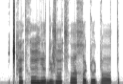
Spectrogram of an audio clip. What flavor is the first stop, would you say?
click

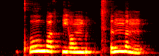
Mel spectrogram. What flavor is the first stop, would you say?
ejective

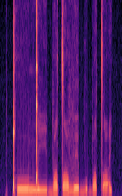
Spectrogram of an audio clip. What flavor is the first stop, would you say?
click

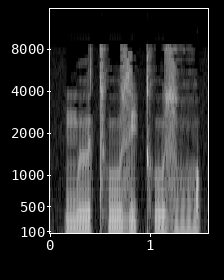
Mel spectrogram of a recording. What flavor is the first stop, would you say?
aspirated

